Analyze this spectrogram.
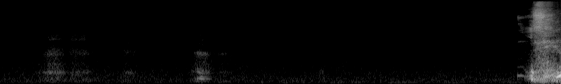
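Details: Person sneezing, with soft stifled sneeze sounds followed by a loud, wet, explosive sneeze, part of a long sneezing bout: sneezing.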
